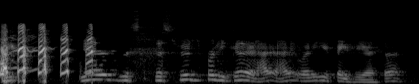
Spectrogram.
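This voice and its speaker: A put-on character voice sits at a middle pitch. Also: fairly slow pace. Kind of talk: casual.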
